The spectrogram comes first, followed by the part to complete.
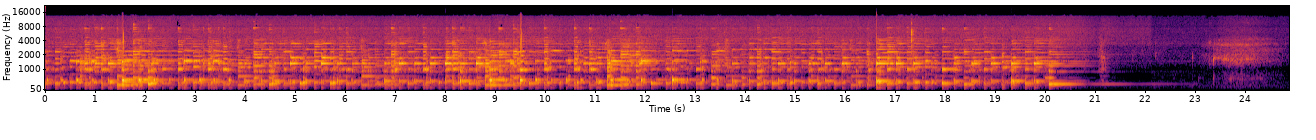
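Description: Four-string banjo, played left-handed with the strings upside-down and capoed at the 7th fret, finger-picked with the thumb alternating with the index finger in a steady instrumental passage. The picking stops about 20 seconds in, and one last low note rings on for a couple of seconds.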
